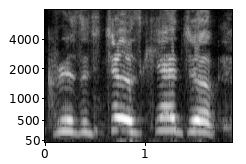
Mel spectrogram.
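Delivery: high, loud, slow gleeful reveal; laughing reveal. Retold or imitated. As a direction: savor the punchline through laughter. Revealing prank, hand up.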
